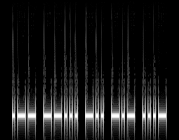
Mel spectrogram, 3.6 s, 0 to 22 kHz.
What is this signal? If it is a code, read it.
Morse code, heard as a keyed tone, about 22 wpm, 700 Hz. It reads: W7DKV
